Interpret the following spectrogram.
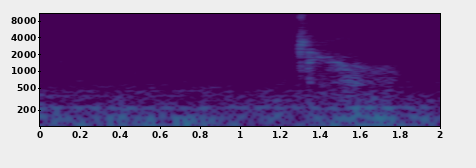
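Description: Near silence: room tone in a pause of speech, with one faint, short intake of breath about a second and a half in.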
